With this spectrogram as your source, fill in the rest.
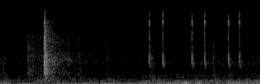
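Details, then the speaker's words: Honda engine misfiring on cylinder 2: crisp paired ticks of a removed fuel injector clicking normally while tested on the pulled fuel rail, before swapping injectors. "Słyszysz to? Działa."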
